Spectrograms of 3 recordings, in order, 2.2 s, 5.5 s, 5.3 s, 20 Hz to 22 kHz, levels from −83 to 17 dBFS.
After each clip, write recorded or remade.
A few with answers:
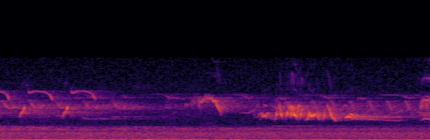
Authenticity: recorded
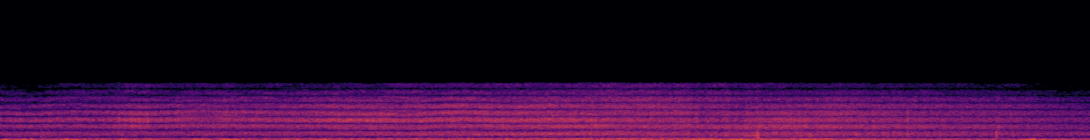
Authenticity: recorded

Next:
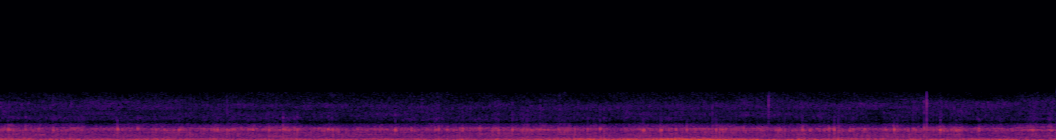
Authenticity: remade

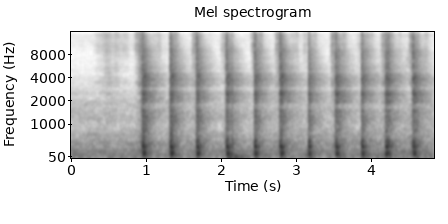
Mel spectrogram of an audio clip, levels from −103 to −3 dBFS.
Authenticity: recorded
